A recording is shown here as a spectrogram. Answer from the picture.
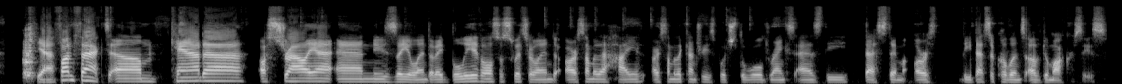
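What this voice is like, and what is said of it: Australian-sounding accent. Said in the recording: “develop the fucking Australian accent there?”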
